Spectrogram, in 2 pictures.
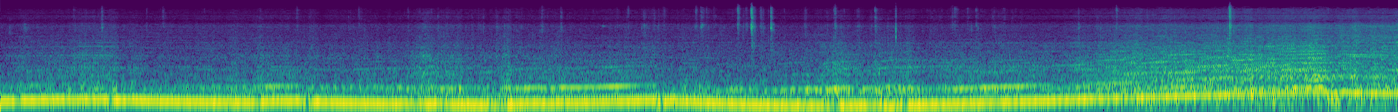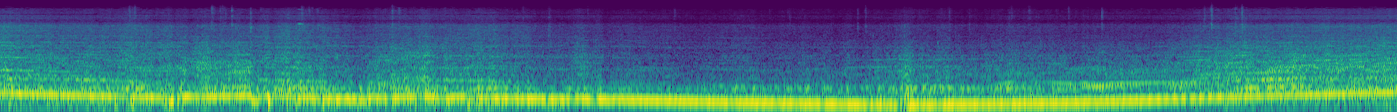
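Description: Car engine heard from inside the cabin on a circuit lap, its note dropping and climbing slowly several times as the revs change, over steady road and wind noise.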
